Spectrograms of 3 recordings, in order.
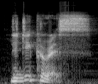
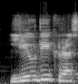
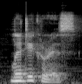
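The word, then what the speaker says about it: ludicrous: इस वर्ड को सही कैसे बोलना है गौर से सुन लीजिए। लिडिक्रस, लिडिक्रस, ल्यूडिक्रस नहीं बोलना, लिडिक्रस।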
